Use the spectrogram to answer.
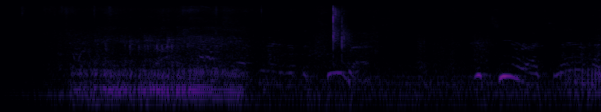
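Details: French bulldog snoring: loud, rough rumbling snore with throaty engine-like rattle, followed by a few snorts and squeaky noises.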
